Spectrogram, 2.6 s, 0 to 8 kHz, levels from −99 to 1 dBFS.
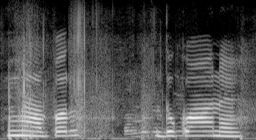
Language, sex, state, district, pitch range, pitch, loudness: Hindi, male, Madhya Pradesh, Bhopal, 245-255 Hz, 250 Hz, -13 LUFS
